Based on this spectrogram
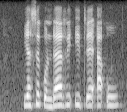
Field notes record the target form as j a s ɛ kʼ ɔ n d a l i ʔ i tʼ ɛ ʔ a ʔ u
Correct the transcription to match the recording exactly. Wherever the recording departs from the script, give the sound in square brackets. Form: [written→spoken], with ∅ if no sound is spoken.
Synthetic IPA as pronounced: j a s ɛ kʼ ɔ n d a [l→r] i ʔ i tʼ ɛ ʔ a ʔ u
